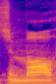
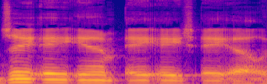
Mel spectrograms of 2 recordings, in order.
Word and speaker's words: Jamahal: But uh the main event turned into being Johnny Walker versus Jamal Hill. Uh, they they keep saying it's Jamal in the broadcasts, but it's spelled Jamahal, J A M A H A L.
